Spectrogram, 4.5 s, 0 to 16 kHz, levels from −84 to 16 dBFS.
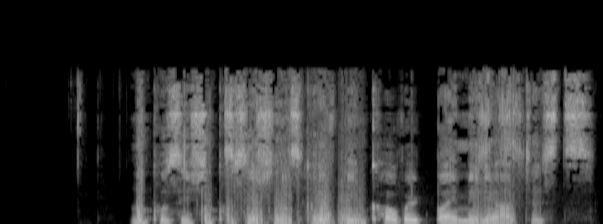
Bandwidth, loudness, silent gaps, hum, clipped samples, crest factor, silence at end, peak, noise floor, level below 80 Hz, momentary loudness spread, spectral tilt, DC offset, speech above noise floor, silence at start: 11.5 kHz; -16 LUFS; none; none; under 0.1%; 16 dB; 0.1 s; -2 dBFS; -80 dBFS; -50 dBFS; 4 LU; -3 dB/octave; under 0.1%; 63 dB; 0.6 s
